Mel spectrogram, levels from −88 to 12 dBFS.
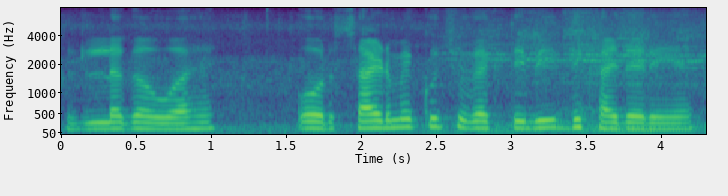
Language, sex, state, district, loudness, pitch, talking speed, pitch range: Hindi, male, Uttar Pradesh, Shamli, -15 LUFS, 150 Hz, 180 wpm, 145-165 Hz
